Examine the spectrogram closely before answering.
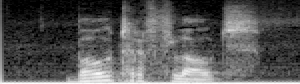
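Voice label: "botervloot", Dutch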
